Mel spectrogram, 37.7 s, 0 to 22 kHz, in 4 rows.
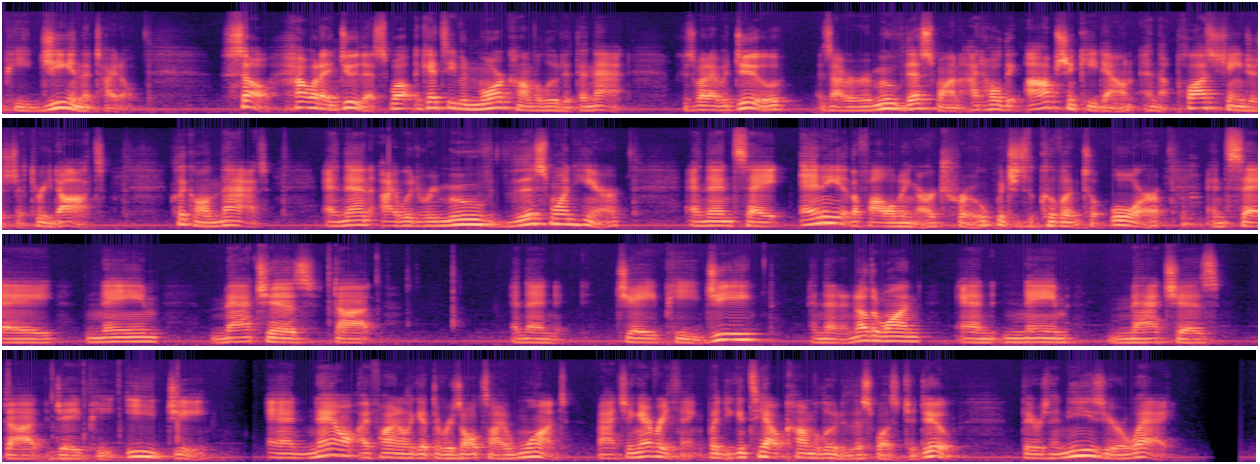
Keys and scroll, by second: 20.9-22.6 typing, 27.9-29.9 typing.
